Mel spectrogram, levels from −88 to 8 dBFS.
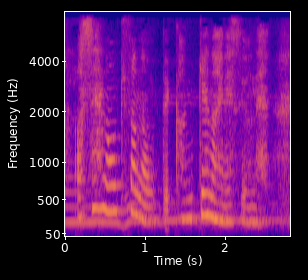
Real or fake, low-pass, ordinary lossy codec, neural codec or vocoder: fake; 7.2 kHz; MP3, 48 kbps; vocoder, 44.1 kHz, 128 mel bands every 256 samples, BigVGAN v2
